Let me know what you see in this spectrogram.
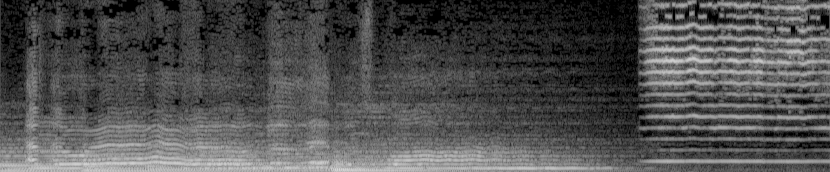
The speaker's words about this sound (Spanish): Ojalá fuera música, pero no lo es, sino un zumbido impertinente que te avisa que vienen en ataque como peligrosos kamikazes. Son esos monstruos voladores a los que llamamos mosquitos.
